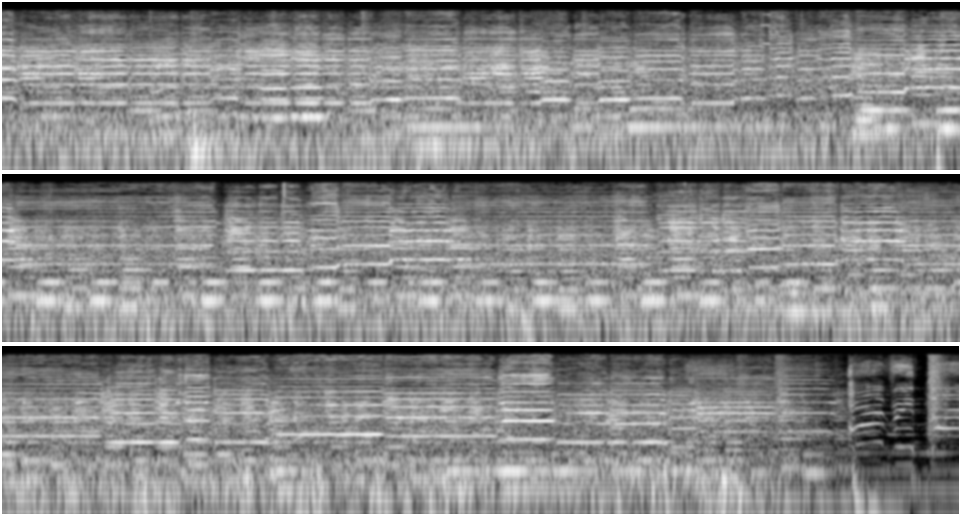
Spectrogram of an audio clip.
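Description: Violin and cello duet: a bowed violin melody moving over sustained lower cello notes.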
